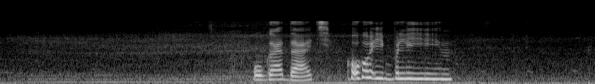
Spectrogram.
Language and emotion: Russian, positive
